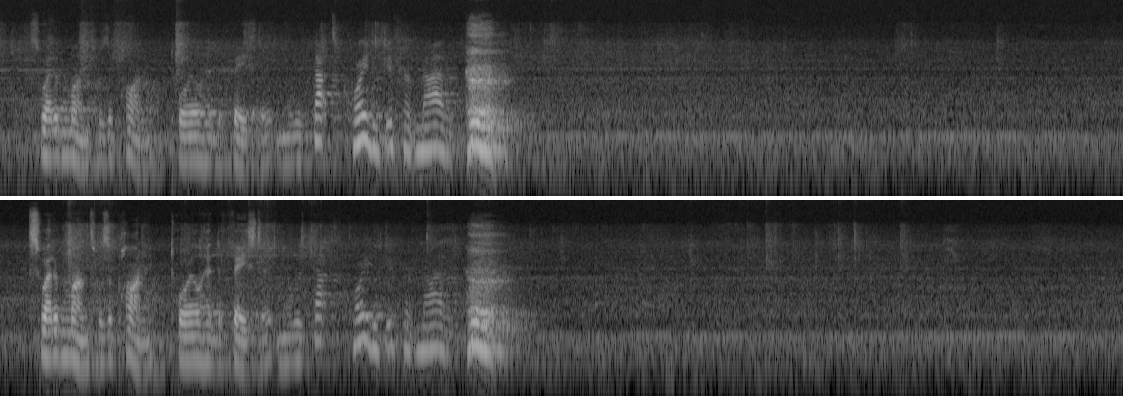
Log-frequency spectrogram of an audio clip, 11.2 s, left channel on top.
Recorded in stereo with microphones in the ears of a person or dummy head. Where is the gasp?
75° left (ahead or behind), 4.5 m.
